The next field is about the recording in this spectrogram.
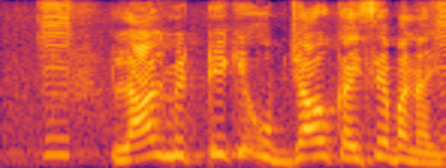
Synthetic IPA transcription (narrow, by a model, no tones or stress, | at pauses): laːlmɪʈːikeʊpd͡ʒaːwkɐɪsebɐnaːiː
